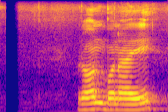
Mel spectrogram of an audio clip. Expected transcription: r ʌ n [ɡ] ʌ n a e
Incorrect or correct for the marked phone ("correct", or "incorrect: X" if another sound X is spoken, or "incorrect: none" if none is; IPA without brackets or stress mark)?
incorrect: b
